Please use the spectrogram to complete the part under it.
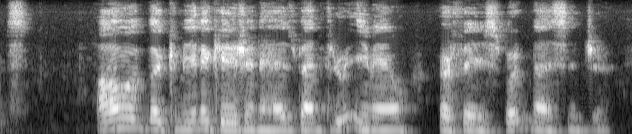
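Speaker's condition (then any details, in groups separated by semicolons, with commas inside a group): Cerebral palsy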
